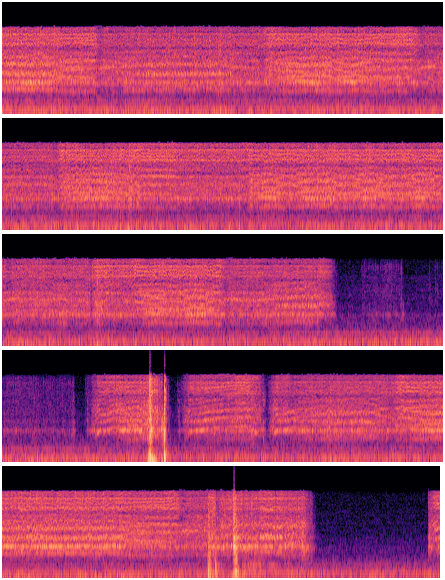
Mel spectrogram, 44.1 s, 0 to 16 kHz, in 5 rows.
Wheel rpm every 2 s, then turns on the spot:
160, 160, 160, 160, 160, 160, 160, 160, 160, 160, 160, 160, 20, 10, 90, 100, 150, 160, 160, 160, 110, 10.
24-26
